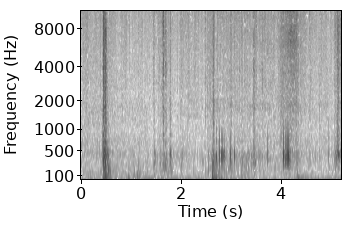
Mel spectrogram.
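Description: A few heavy, thudding impacts of a car door being shut, spaced a second or two apart, with a faint mechanical whir and low rumble between them.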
